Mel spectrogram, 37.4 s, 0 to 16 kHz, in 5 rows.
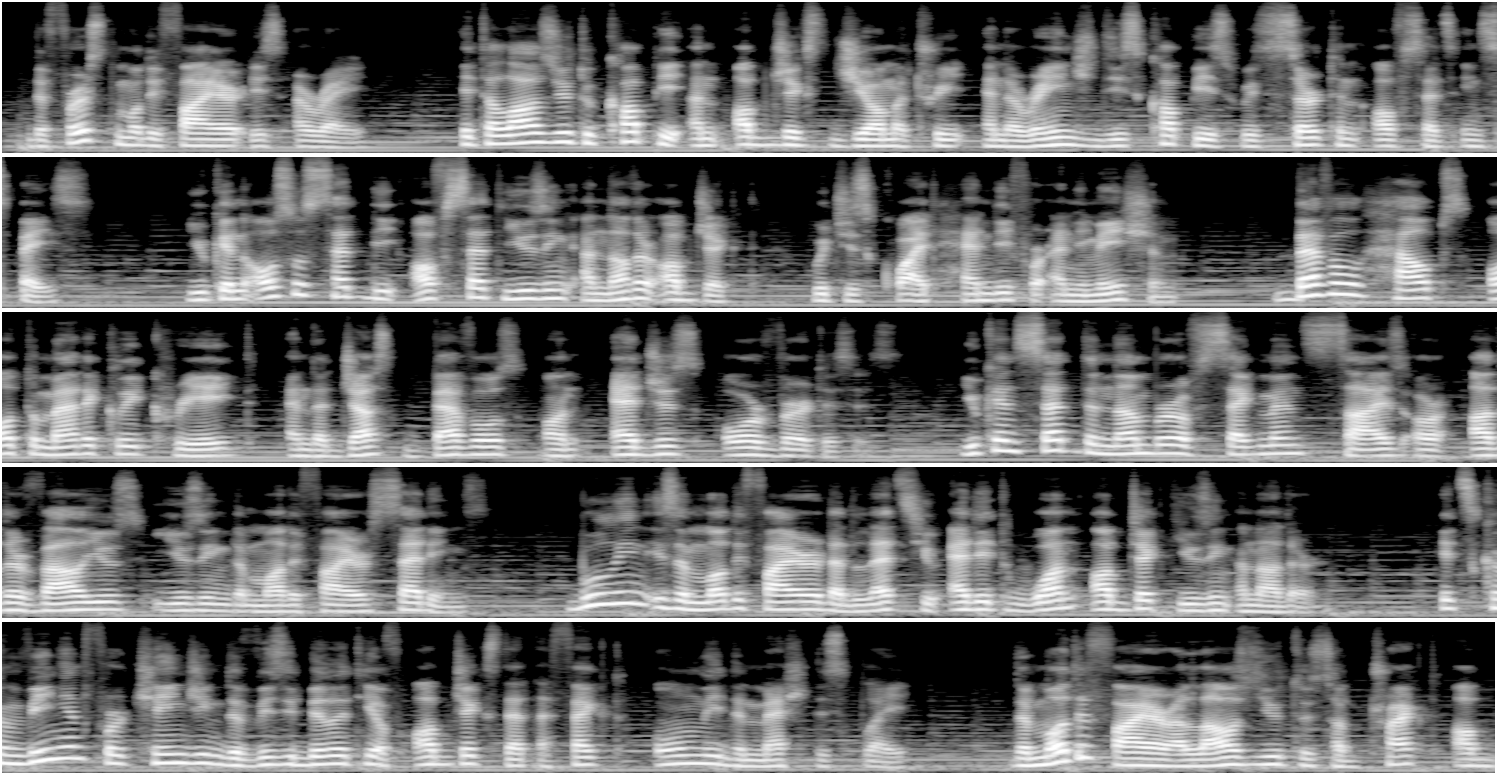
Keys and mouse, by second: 0.0 shift+middle click, 0.9 click, 1.2 shift+middle click, 2.1 shift+click, 2.7 middle click, 3.6-4.8 drag, 4.8 click, 5.8 ctrl+z, 5.9 shift+middle click, 6.3 shift+middle click, 7.1 click, 7.8 click, 8.2 click, 8.8 click, 9.6 click, 9.9 middle click, 10.1 g, 10.7 g, 11.0 middle click, 11.0 z, 11.2 g, 13.1 middle click, 13.4 middle click, 13.7 middle click, 14.1 shift+middle click, 15.0 click, 15.3 middle click, 16.7 click, 17.2 middle click, 17.3 shift+middle click, 18.3 click, 18.6 shift+middle click, 19.2 middle click, 21.2 click, 21.7 click, 22.7 click, 23.9 shift+click, 24.2 right click, 25.0 middle click, 25.7 shift+middle click, 26.0 middle click, 27.7 click, 30.4 middle click, 31.6 click, 32.2 click, 32.8 click, 33.0 middle click, 33.2 middle click, 33.6 click, 33.8 s, 35.9 middle click, 36.2 shift+middle click.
